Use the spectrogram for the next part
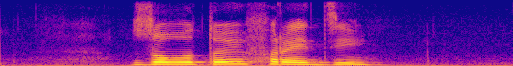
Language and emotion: Russian, neutral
